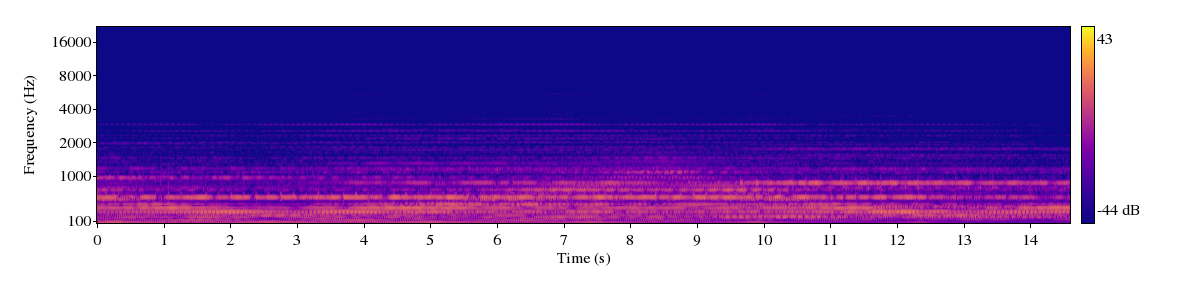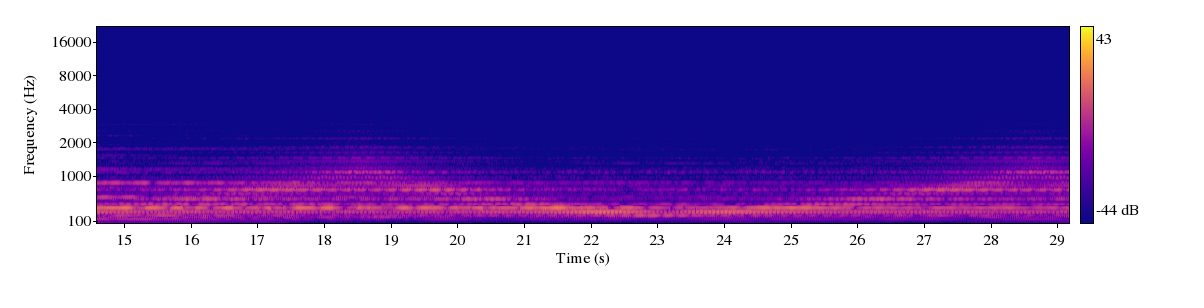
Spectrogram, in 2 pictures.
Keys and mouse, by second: 0.0 alt+click, 3.1 typing, 4.4 click, 5.3 typing, 6.2 Escape, 6.9-7.9 alt+drag, 6.9-8.0 typing, 9.0 typing, 10.3-11.9 alt+drag, 12.1 typing, 13.2-15.1 alt+drag, 20.0 7, 22.0 click, 23.2 click, 24.6 click, 25.4-25.8 drag, 26.4 ctrl+s, 27.1 click, 28.5 alt+click.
